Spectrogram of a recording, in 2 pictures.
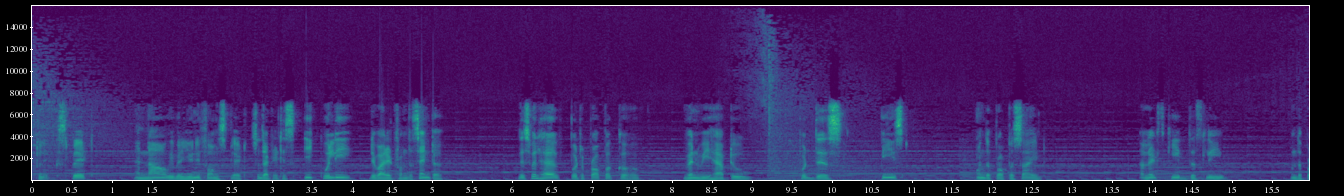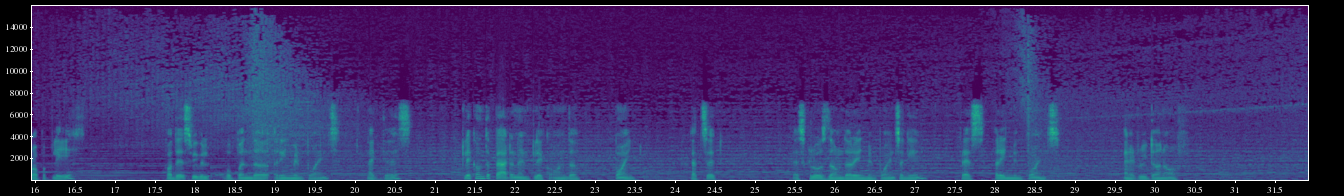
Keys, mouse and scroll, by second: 0.6-8.0 drag, 10.0 click, 10.8-12.0 scroll up 1, 12.0 click, 12.9 scroll up 1, 13.1 middle click, 13.5 scroll up 1, 15.5-15.9 scroll down 1, 16.3 middle click, 18.0 click, 20.1-20.6 scroll up 1, 20.6 middle click, 20.9 right click, 21.5 click, 22.0 right click, 23.2 click, 23.6 right click, 24.1-24.5 scroll down 1, 24.5 middle click, 24.7-25.0 scroll up 1, 25.0 middle click, 30.0 middle click, 30.4 click, 30.6-31.0 scroll up 1, 31.0 middle click, 31.3 scroll down 1, 31.7 middle click.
